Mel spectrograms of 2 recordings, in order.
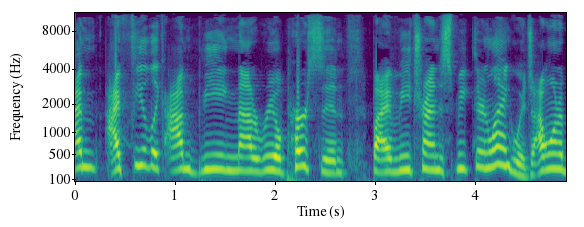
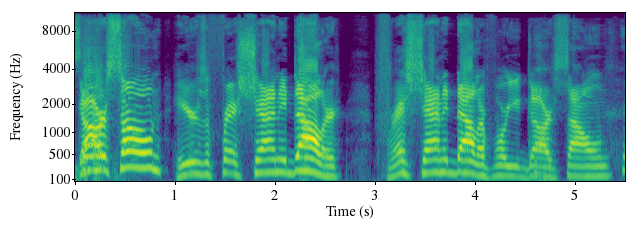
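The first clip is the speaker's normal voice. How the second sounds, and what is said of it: Thick put-on Southern American accent. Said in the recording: “I put on a thick Southerner accent.”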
